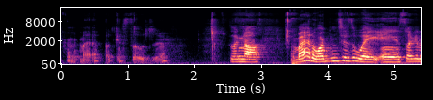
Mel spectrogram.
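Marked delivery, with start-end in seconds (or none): 0.1-1.6 breathy whispered boast; whispered aside. Real, not acted. Whispering to viewers that she toughed it out.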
